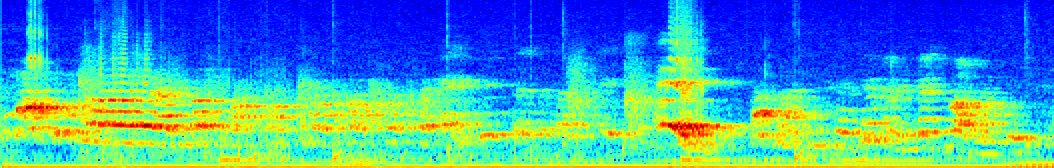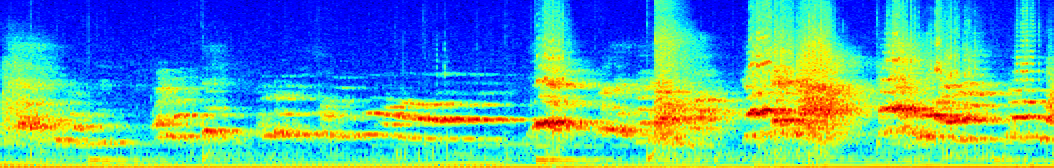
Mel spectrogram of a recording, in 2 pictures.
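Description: A woman wails and cries out in distress.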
